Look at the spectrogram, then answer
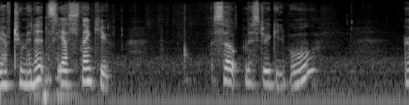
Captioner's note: speaking French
